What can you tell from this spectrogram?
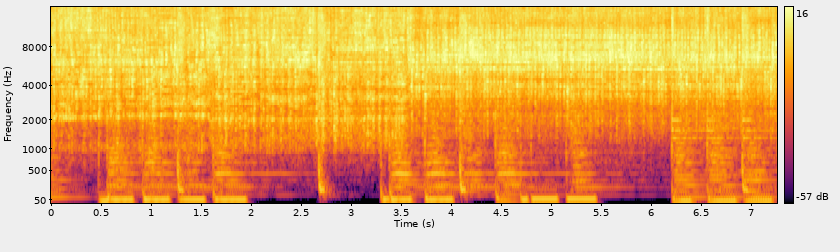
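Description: Steady hiss of a Razorcut 45CNC plasma cutter's machine torch cutting steel plate on a Langmuir Crossfire Pro CNC plasma table, under background music with a rhythmic bass beat.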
